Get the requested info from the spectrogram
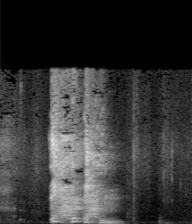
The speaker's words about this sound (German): Ich lasse mal das Husten von dir drin und alles andere schneide ich raus.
